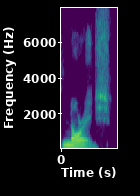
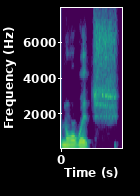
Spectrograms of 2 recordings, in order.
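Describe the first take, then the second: First: The word rhymes with porridge. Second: The word does not rhyme with porridge. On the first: The speaker calls it right. "it's pronounced like it's porridge" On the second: The speaker calls it wrong. "it is not Norwich"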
